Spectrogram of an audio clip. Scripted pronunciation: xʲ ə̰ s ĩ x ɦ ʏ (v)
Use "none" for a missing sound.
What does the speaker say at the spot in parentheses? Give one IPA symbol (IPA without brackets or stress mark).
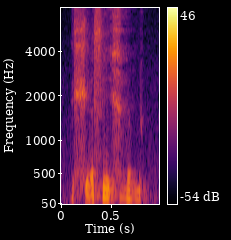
b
